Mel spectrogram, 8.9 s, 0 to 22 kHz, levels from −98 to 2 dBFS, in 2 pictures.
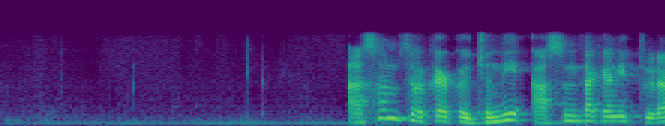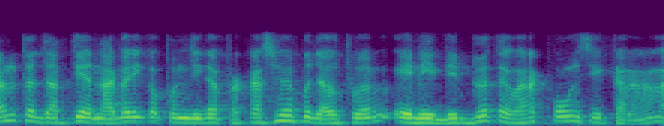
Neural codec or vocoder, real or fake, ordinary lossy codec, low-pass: codec, 16 kHz, 1 kbps, X-Codec, HuBERT features, trained on general audio; fake; Opus, 32 kbps; 7.2 kHz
